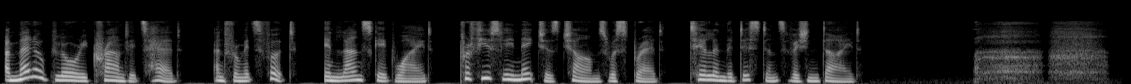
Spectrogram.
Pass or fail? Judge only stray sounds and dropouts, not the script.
fail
